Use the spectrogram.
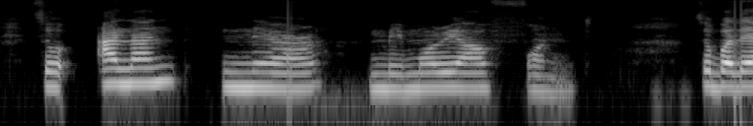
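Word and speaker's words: Nair: you a n a n t h near is spelled n a i r so Anan near memorial fund so but they are saying that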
